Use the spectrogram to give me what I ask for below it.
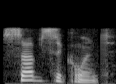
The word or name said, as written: subsequent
